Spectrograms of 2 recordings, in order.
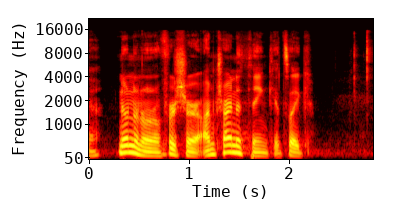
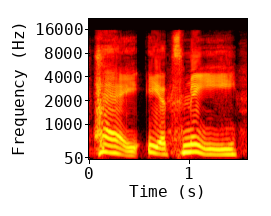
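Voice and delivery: higher, shaky scolding voice; Cat Williams impression; 7 semitones higher, much slower than usual. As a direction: tell off the fairy, shaky and high. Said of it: "How does Cat Williams talk?".

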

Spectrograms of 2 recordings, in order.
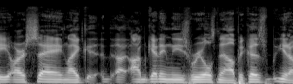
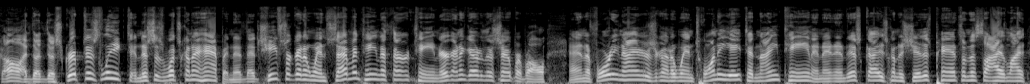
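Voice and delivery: higher, fast, whiny rising voice rattling off predictions; mocking uptalk voice; 8 semitones higher than usual. Mocking reel guys reading the leaked script in a high whine. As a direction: ham up a smug know-it-all. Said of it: "putting out reels going like".

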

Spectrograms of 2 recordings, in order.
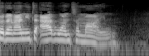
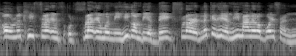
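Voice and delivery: higher-pitched imitation of flirty homegirls; mock cooing; 6 semitones higher, 3 dB louder than usual.

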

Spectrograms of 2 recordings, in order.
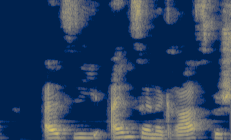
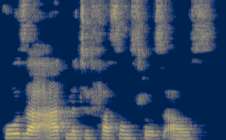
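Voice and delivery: plain reading voice

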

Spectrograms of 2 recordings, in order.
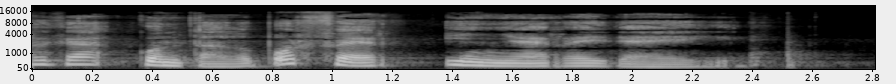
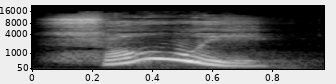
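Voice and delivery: higher, surprised at own voice; first word, wondering; 8 semitones higher than usual. A narrator's reading. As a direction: say it like a first discovery. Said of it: "repitió la princesa".

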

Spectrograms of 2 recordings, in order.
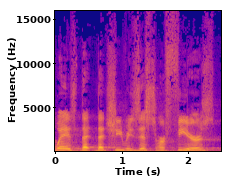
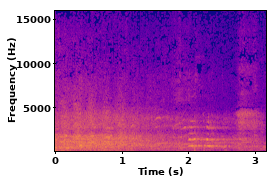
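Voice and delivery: high unvoiced laugh; breathy laugh; 11 dB quieter than usual. Real, not acted. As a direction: burst of silent laughter. Laughs at story.

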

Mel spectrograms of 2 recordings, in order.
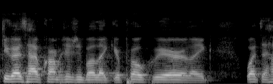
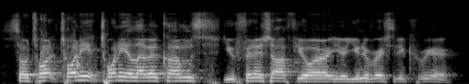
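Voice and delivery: ordinary talk

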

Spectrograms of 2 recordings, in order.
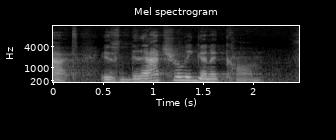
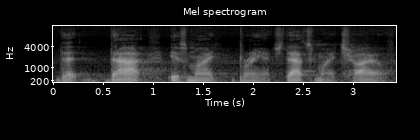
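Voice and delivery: softer, lower tender voice of Jesus; 8 semitones lower, 6 dB quieter than usual. Pretend. Preacher voicing Jesus's tender love for his child. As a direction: murmur with fond love. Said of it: "he smiles from ear to ear, just".

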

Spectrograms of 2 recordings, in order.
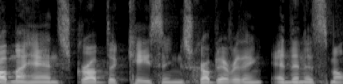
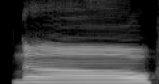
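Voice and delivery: higher, drawn-out nervous no; panicky no; 8 semitones higher than usual. Retold or imitated. Stopping girlfriend from entering, high drawn-out no. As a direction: blurt a long high no. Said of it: "I'm like".

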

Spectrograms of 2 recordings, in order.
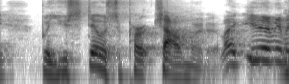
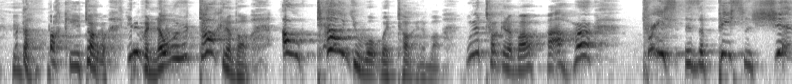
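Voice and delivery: fast, high argumentative tirade slowing at the end; mock-outraged rant, pitch jumping up; retold angry rant; 8 semitones higher, faster than usual. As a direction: act out telling off a stranger, amused underneath. Acted quarrel with meddling stranger.

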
